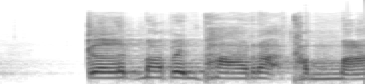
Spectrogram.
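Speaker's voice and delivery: put-on boiling drunken father berating his baby; furious drunk yell. A narrator's reading. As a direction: spit the words at the child. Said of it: "อารมณ์เดือดปุดปุด".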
